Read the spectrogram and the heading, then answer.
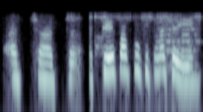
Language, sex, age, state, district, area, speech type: Urdu, female, 30-45, Uttar Pradesh, Aligarh, rural, conversation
